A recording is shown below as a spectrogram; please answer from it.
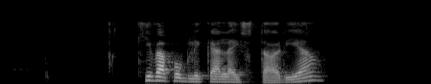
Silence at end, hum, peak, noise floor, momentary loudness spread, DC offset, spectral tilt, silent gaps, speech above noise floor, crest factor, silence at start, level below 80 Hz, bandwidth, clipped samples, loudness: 1.1 s; none; -8 dBFS; -86 dBFS; 9 LU; under 0.1%; -5.5 dB/octave; none; 57 dB; 26 dB; 1.1 s; -64 dBFS; 8.2 kHz; under 0.1%; -30 LUFS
